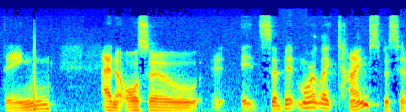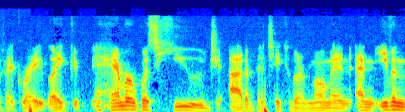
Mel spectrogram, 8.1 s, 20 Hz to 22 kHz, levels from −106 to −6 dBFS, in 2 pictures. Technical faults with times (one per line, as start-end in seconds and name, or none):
0.33-0.37 loud pop
0.84-1.00 comfort noise in place of the background
6.70-6.73 loud pop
